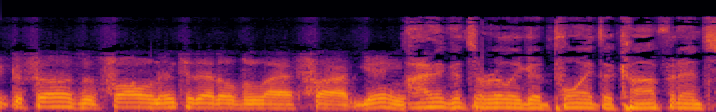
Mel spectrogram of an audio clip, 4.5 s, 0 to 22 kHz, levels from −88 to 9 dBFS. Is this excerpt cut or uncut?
uncut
